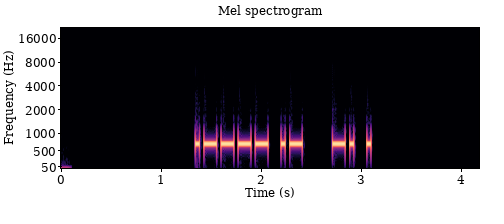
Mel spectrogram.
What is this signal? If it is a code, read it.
Morse code, heard as a keyed tone, about 28 wpm, 700 Hz. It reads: 1A NE
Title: Field Day Exchanges Encore - 28wpm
